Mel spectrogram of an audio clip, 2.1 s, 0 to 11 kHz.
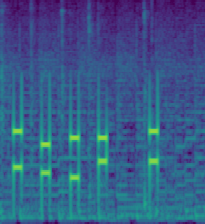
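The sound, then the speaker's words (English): Five telephone keypad touch-tones entering a five-digit voicemail password: short, loud, evenly spaced dual-pitch beeps, with a slightly longer pause before the last one and quiet background between them. “Enter the new password between 4 to 7 digits, then press pound.”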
